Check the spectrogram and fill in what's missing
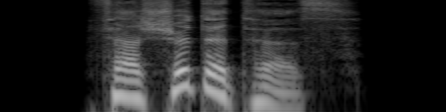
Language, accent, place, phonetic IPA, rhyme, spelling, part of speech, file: German, Germany, Berlin, [fɛɐ̯ˈʃʏtətəs], -ʏtətəs, verschüttetes, adjective, De-verschüttetes.ogg
- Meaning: strong/mixed nominative/accusative neuter singular of verschüttet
